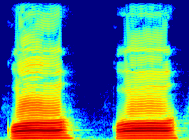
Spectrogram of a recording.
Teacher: huruf qa ini harus kita tebalkan qa karena dia punya sifat huruf isti'la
